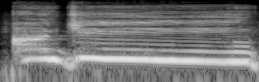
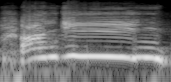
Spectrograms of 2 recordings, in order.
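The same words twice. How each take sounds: First: It is said with an admiring, impressed tone. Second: It is said with an annoyed, cursing tone. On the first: Something is being praised. "memuji orang itu bisa anjing keren banget" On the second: Something annoying just happened. "cicak nih jatuh ke piring ganti nama anjing"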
